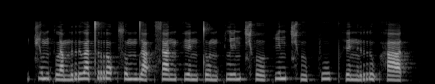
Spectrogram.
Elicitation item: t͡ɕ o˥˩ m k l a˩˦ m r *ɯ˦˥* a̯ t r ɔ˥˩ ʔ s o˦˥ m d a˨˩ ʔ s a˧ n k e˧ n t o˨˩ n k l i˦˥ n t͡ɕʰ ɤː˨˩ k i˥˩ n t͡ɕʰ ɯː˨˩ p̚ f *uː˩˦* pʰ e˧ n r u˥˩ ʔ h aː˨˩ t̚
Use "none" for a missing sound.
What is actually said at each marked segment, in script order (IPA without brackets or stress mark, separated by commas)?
ɯ˥˩, uː˥˩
